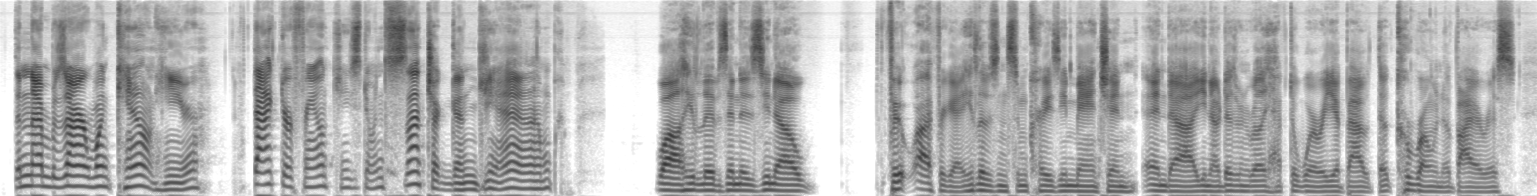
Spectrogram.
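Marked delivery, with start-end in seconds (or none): 0.2-5.6 sneering, mocking, high little nerdy voice. Mocking a speaker just heard, repeating his words: mocking little nerdy voice. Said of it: "I can't stand his little nerdy voice".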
